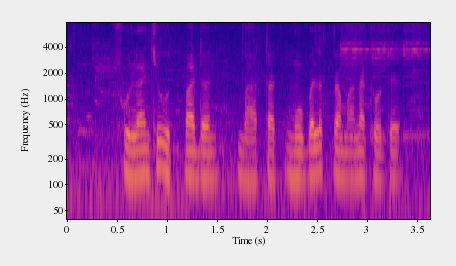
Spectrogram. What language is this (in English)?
Marathi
